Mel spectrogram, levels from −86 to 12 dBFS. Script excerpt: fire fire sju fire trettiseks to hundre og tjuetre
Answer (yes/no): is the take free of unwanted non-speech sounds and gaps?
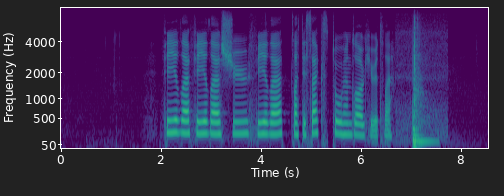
no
